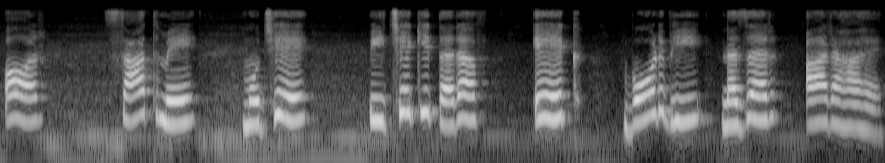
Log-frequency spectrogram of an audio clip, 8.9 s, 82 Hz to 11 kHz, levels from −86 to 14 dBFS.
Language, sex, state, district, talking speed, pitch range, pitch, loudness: Hindi, female, Rajasthan, Jaipur, 95 wpm, 265-315 Hz, 295 Hz, -13 LUFS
